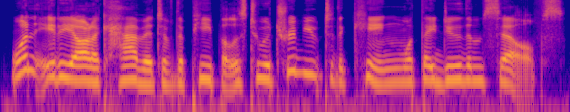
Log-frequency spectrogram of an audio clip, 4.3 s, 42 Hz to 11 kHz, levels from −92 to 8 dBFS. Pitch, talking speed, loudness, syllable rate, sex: 205 Hz, 225 wpm, -20 LUFS, 6.3 syllables/s, female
